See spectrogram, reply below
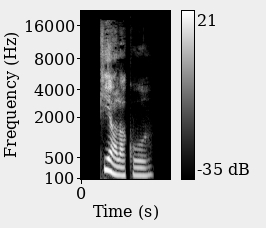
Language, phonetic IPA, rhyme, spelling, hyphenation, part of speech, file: Hungarian, [ˈkijɒlɒkul], -ul, kialakul, ki‧ala‧kul, verb, Hu-kialakul.ogg
- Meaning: to form, to develop, to evolve, to emerge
